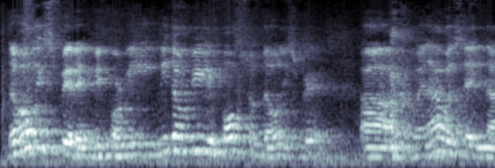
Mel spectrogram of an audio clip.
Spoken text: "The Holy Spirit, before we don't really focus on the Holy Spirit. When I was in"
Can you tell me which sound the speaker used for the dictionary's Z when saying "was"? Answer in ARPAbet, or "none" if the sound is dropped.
S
